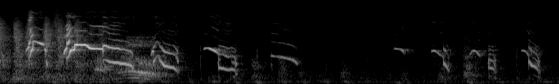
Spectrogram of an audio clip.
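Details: Blenheim Cavalier King Charles Spaniel puppies, a litter of five, in an indoor puppy pen; a loud high yelping burst, then short rising-falling whimpers and squeaky yips scattered over the remaining seconds.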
